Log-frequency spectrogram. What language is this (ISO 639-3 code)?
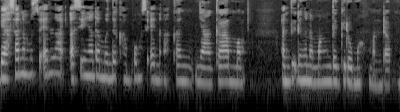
sdo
